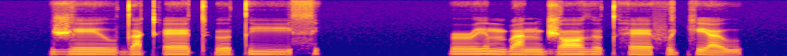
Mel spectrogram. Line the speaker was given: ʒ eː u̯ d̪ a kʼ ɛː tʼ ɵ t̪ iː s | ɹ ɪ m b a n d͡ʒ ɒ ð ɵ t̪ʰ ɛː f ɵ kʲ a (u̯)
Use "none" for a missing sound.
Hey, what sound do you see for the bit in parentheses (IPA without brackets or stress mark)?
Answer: u̯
